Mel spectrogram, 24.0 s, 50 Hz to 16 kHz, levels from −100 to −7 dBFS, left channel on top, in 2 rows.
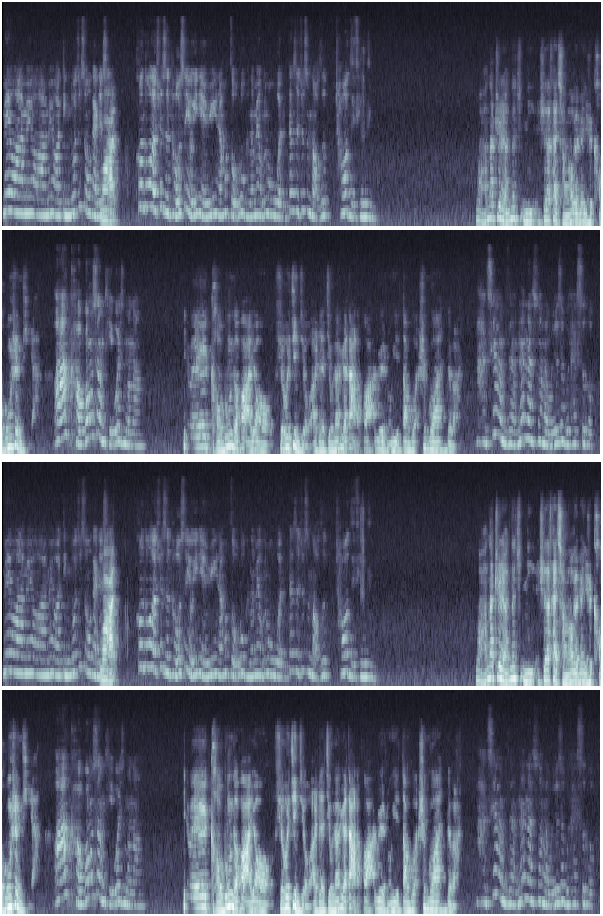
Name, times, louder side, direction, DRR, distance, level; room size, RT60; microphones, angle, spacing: voice 1, 0.0-2.2 2.7-7.5 13.0-14.8 21.5-23.8, left 1 dB, 45° left, 1.0 m, -31 dB
voice 2, 1.9-2.3 9.5-12.7 15.7-21.1, right 5 dB, 55° right, 0.4 m, -21 dB
3.6 x 2.1 x 2.5 m
head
